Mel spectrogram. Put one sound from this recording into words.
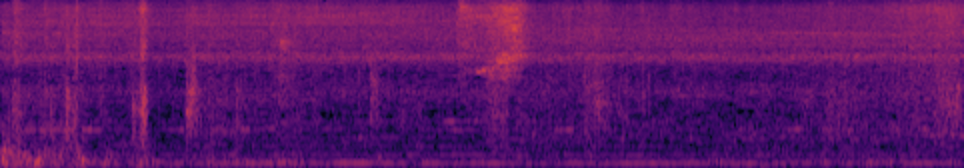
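Monkeys scamper and rustle through dry leaves.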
